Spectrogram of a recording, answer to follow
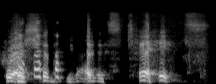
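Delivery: high-pitched, giggling through the words; real laughter breaking into the phrase; laughing. Real, not acted. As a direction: laugh at your own slip while saying it. Laughs at own slip.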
